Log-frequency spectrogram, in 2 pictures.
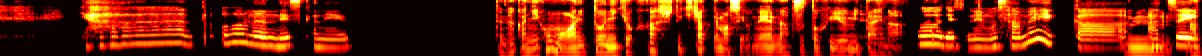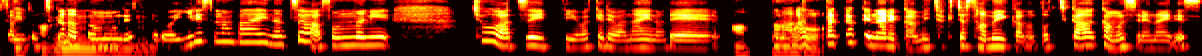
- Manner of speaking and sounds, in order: other noise
- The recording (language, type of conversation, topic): Japanese, podcast, 季節ごとに楽しみにしていることは何ですか？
